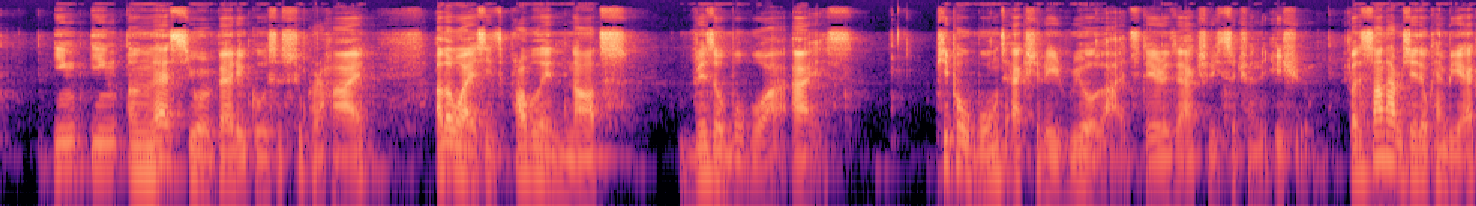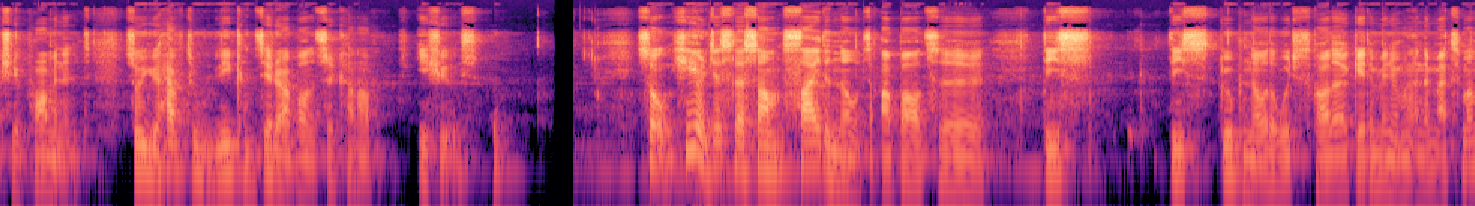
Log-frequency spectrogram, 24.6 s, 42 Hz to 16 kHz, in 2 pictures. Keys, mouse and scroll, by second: 1.9-5.0 drag, 6.5-7.9 middle drag, 7.9-9.8 drag, 9.8-12.1 middle drag, 12.1 click, 12.8-16.7 middle drag, 18.5-22.1 middle drag, 22.1 click, 24.4 click.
